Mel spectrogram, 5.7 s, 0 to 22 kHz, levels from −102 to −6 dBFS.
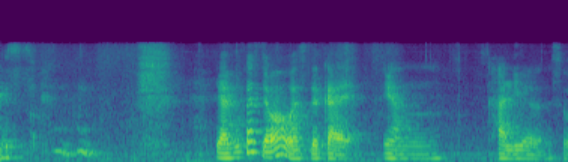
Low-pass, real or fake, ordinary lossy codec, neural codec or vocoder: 7.2 kHz; real; none; none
